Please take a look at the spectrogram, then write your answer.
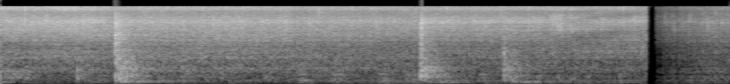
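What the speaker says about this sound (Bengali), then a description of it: "লঙ্কা গুঁড়োটা এবার ভালো করে মিশিয়ে নিচ্ছি" Chili powder being stirred into cauliflower masala as it fries, a steady loud sizzle with a few scraping spoon strokes across the pan, cutting off abruptly near the end.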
